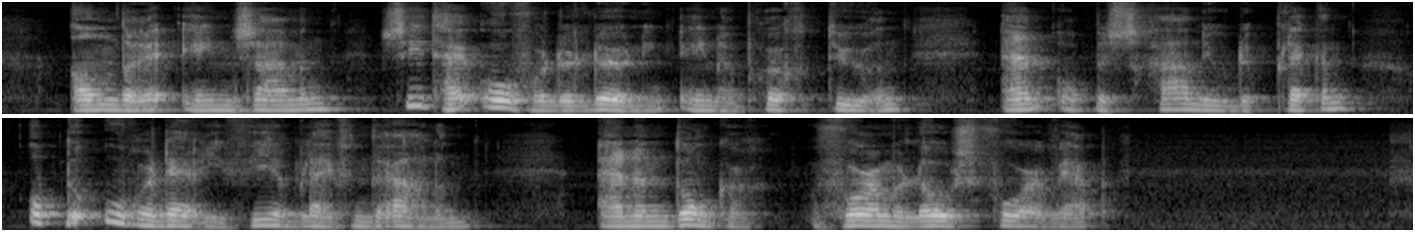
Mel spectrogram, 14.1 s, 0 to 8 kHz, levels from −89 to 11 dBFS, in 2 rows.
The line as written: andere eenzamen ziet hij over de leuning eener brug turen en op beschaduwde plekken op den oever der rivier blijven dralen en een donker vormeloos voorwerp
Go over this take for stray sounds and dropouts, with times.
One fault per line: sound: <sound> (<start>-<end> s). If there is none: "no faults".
no faults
